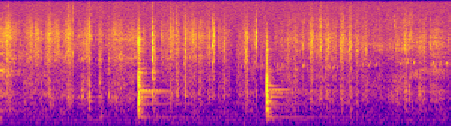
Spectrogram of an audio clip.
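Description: Soft-bristled wheel brush scrubbing the soapy face of an alloy car wheel, a low rubbing with faint ticks. Twice, about two seconds and three and a half seconds in, a sharp knock is followed by a short ringing tone.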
